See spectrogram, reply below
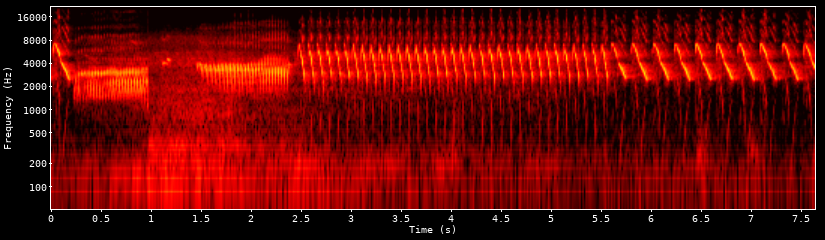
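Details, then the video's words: Canary of the Kenari Nusantara type in long, continuous tutor song: harsh, sustained buzzy notes, then a long, fast trill of high pulses, ending with a quick series of crisp downslurred notes. "Kicau Burung Kenari 173 II LUAR BIASA GACOR PANJANG Cocok untuk Masteran"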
